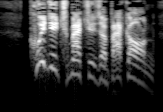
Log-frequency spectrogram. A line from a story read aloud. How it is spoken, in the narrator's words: roared Wood excitedly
